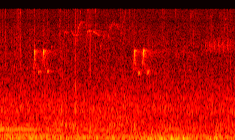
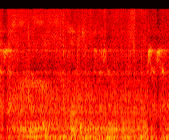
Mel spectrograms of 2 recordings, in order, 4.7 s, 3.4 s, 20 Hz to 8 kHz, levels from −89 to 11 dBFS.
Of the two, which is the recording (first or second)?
first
